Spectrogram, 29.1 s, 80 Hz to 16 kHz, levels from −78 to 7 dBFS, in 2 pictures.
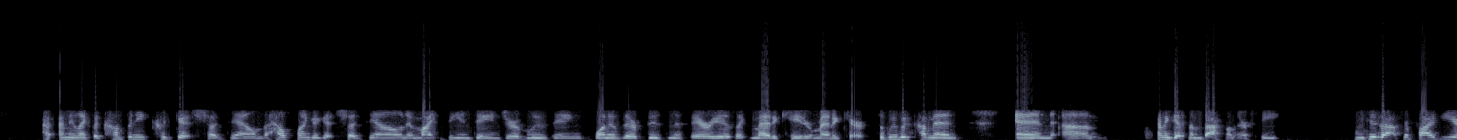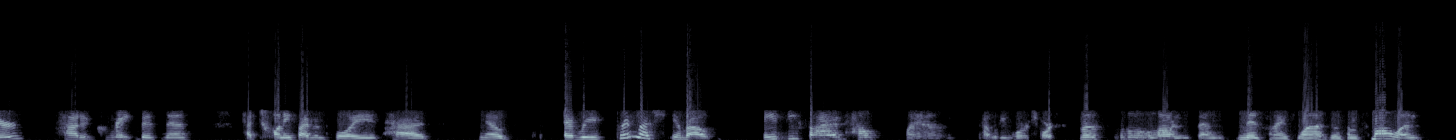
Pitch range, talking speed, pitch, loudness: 180-225 Hz, 180 wpm, 195 Hz, -26 LUFS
